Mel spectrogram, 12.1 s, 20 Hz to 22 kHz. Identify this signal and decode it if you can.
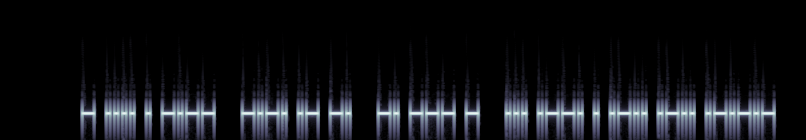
Morse code, heard as a keyed tone, about 20 wpm, 700 Hz. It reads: THEY CAN NOT SPELL.
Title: Sentences from Top 1000 Words - Review Part 1 - 20wpm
